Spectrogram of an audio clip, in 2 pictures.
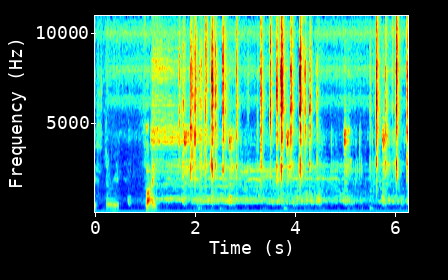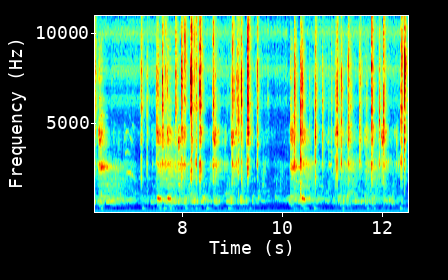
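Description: A crowd cheers through a television speaker.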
